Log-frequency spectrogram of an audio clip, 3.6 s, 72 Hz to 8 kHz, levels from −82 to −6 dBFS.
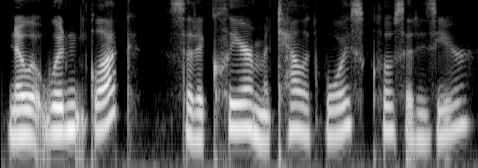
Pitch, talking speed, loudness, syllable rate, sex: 200 Hz, 220 wpm, -19 LUFS, 5.1 syllables/s, female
